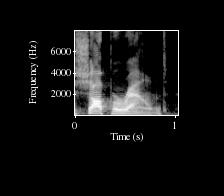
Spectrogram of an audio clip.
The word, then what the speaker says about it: shop around: Sha as in father sha the p becomes the beginning of the next word and you know why because the next word starts with a vowel and the phrase is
